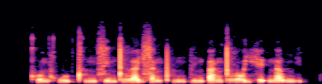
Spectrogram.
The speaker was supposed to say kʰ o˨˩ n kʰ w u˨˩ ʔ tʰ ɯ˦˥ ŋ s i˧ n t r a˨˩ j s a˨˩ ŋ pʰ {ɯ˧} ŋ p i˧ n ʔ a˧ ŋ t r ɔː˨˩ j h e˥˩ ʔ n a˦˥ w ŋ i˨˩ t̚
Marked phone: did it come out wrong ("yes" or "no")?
yes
